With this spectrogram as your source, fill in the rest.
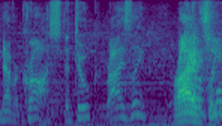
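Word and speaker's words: Wriothesley: Risley, that's how you say it.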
